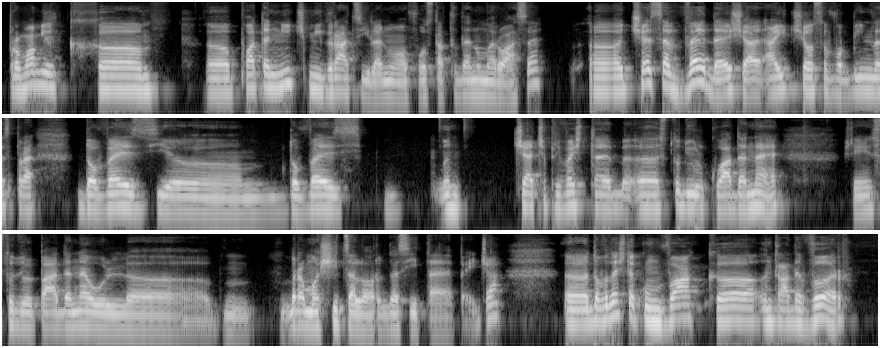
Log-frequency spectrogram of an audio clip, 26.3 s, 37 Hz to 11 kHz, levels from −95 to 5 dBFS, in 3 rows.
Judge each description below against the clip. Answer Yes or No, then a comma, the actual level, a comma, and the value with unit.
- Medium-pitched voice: No, low, 115 Hz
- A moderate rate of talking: No, slow, 105 wpm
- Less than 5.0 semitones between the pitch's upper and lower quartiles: Yes, average, 3.6 semitones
